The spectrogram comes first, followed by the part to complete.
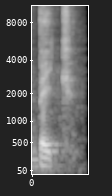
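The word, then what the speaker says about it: Beek: the bike sorry then the bake that's how you pronounce it it's not big it's baked like no baking cake then the bike uh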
